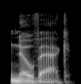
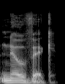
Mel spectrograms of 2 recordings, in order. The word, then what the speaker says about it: Novak: And you say his name, right? Novak. It's not Novik.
